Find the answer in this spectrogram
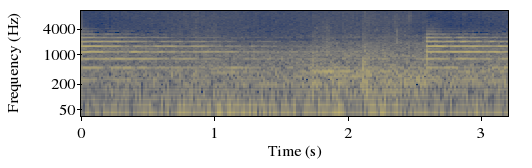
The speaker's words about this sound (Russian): Меня как ударило этим колокольным звоном.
